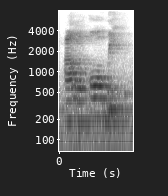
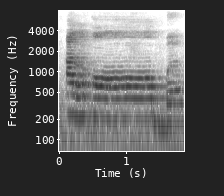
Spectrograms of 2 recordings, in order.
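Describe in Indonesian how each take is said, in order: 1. Kata ini diakhiri dengan vokal i pendek. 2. Kata ini diakhiri konsonan, tidak ada vokal di akhir. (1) "kalau dilanjutin jadi"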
